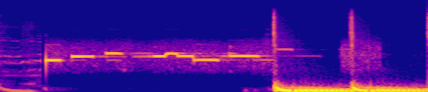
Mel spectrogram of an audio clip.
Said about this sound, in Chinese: 我干，那下大声啦，靠腰哦。 这很像那种上开会或干嘛，然后突然铃声响起。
